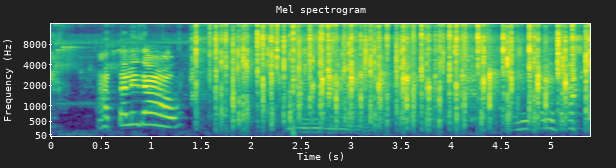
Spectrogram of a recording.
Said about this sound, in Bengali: বাবা হাততালি দাও।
